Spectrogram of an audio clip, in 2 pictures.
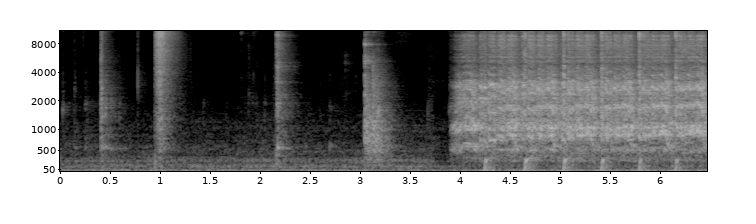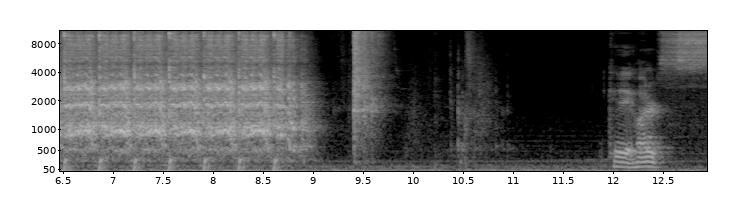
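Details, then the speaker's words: Rebuilt Honda CB550 engine, not broken in, on the bench, oil squirted into the dry cylinders: steady cranking with even, equally strong pulses; cylinders read 160-165 PSI, healthy compression. "All right, this was the worst cylinder and we're at 160. So that's awesome. Huge improvement there."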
